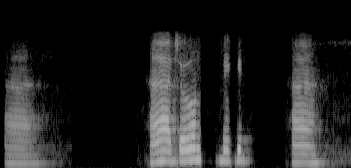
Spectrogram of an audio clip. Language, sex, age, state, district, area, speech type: Bengali, male, 30-45, West Bengal, Purulia, rural, conversation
